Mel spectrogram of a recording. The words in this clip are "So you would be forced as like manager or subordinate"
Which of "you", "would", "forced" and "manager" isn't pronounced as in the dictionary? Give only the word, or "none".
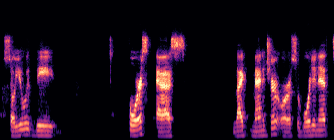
none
